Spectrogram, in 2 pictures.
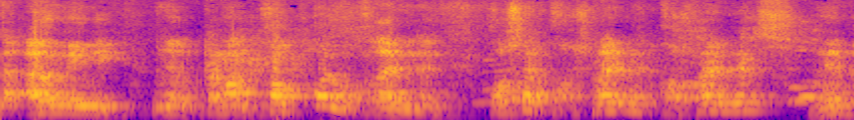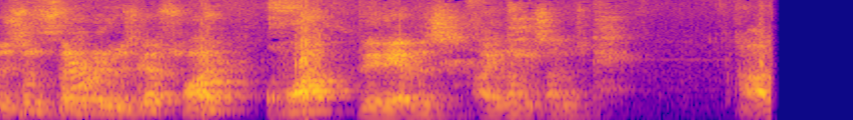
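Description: An elderly man speaks calmly and earnestly nearby.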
